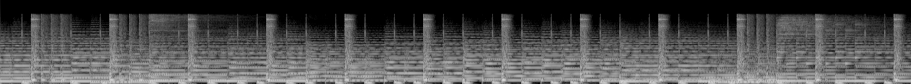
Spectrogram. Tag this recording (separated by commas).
Music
